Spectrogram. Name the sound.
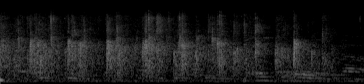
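audience clapping hands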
